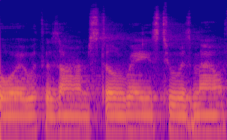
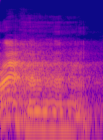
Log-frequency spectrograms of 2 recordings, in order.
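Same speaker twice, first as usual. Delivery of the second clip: laughing aloud; 5 dB louder than usual. A narrator's reading. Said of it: "he laughed out loud".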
